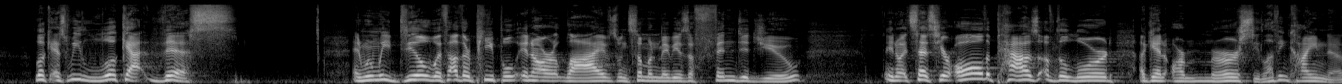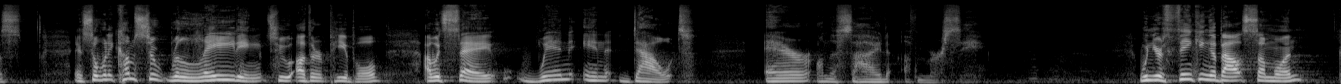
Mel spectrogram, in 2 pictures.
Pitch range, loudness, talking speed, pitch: 135-190 Hz, -21 LUFS, 145 wpm, 165 Hz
